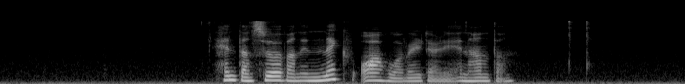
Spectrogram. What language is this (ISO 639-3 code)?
fao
